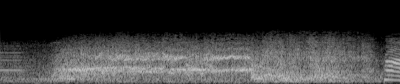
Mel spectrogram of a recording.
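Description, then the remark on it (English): A car's tires screech in a loud, sustained skid lasting a couple of seconds as it crashes into the back of a taxi, followed by rumbling engine noise and a brief voice at the very end. “Some jerk has crashed into the back of my cab.”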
